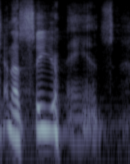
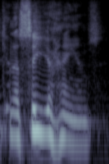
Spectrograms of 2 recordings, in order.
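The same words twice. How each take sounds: First: A frail woman asking quietly; sick lady. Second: Soft, lower sick woman's voice; a frail woman asking quietly; sick lady. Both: Retold or imitated. Lightly voiced sick lady asking the priest, soft.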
